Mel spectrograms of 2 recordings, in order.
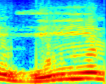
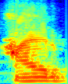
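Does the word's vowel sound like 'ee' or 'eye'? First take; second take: ee; eye. First: The vowel is a long 'ee' sound. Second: The vowel is an 'eye' sound. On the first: The speaker calls it wrong. "इसे हीर नहीं पढ़ेंगे" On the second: The speaker calls it right. "इसे हायर पढ़ना है"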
